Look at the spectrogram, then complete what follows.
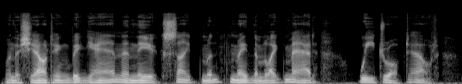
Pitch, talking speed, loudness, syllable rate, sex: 90 Hz, 180 wpm, -19 LUFS, 5.1 syllables/s, male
